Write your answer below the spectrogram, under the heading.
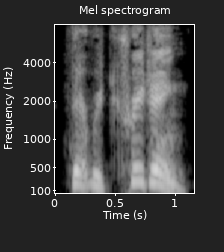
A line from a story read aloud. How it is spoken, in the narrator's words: cried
